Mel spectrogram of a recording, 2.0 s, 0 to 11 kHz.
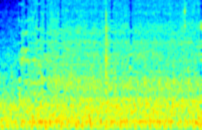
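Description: CNG-fuelled 2001 Dodge Ram Wagon B3500 van engine idling steadily after a jump start.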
